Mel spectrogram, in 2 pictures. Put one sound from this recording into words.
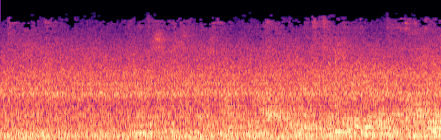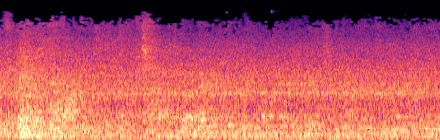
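A crowd of adults chatters nearby in a large echoing room.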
